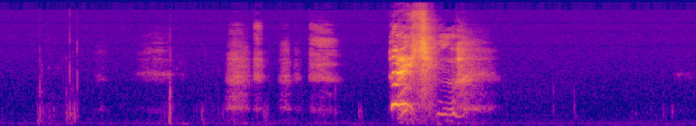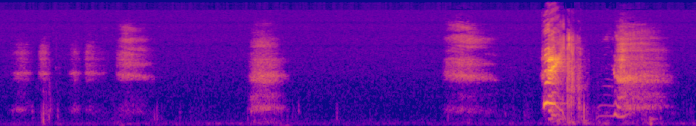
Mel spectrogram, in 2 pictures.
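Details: Two forceful allergy sneezes, each led by soft catching breaths with quiet gaps between, in a tired person suffering severe allergies despite taking antihistamines.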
